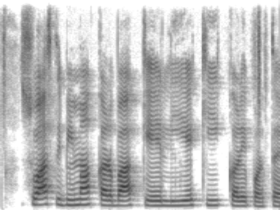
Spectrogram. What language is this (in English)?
Maithili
